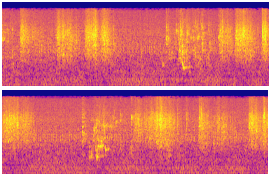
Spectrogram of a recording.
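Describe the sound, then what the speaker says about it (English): Water is sprinkled by hand over a cattail mat, giving repeated short bursts of spattering droplets that come in uneven clusters, close and fairly clear. "I'm going to kind of sprinkle the mat with a bit of water"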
